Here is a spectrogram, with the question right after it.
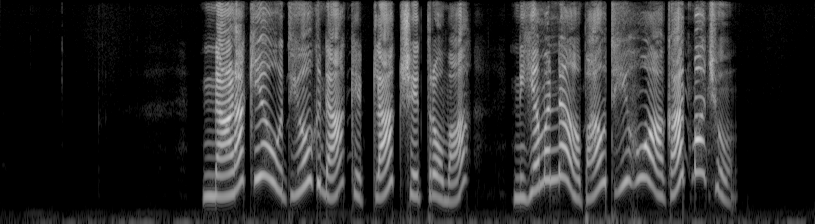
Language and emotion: Gujarati, surprised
